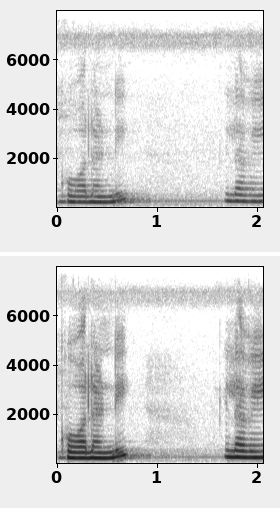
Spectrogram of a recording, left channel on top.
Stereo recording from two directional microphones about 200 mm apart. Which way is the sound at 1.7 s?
40° right (ahead or behind).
